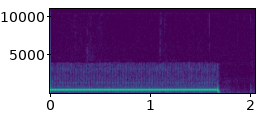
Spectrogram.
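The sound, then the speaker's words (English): Telephone ringing tone on an international long-distance call to Canada: a single steady, even tone holding for under two seconds and then cutting off into silence. “Press call. It's ringing. Oh my God, it's ringing. Connecting. Oh, ringing.”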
